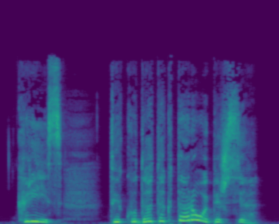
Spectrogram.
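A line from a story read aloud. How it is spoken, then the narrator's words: Squealed while dragged. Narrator (Russian): Взвизгнула Маруся, когда я практически волоком потащила ее к автобусной остановке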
